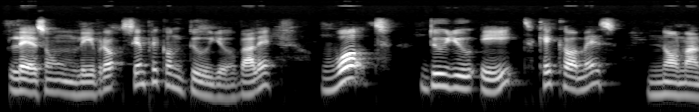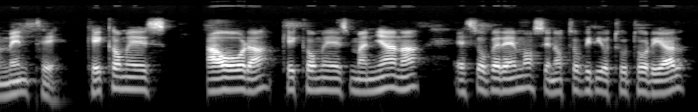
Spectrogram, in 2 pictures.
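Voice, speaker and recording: Slow, lively-voiced male language teacher. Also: mid-range voice, muffled recording. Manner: slow, patient drilling with repeated example phrases. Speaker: English teacher. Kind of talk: language lesson explaining in Spanish.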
